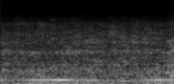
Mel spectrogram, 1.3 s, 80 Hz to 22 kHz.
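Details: Constant diesel drone with steady hum and faint whine, no knocks or rattles, from a two-compartment trailer reefer in continuous mode running 24 hours, rear box 15 degrees; normal running.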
